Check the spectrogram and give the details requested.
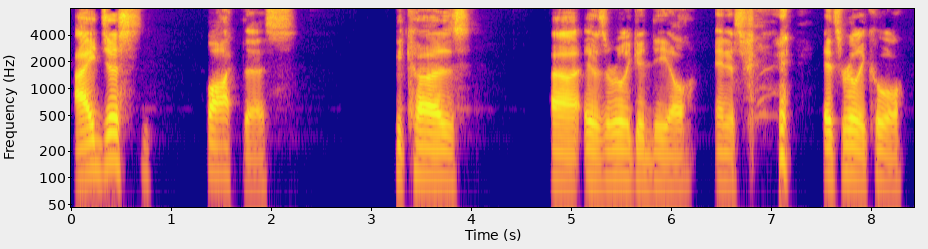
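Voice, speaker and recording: A man's voice: on the low side, slow, long pauses, clean tone, dry recording, clean studio sound. A man in his fifties, an engine builder in his workshop, walking through a project car in a rambling, enthusiastic way with lots of fillers and restarts. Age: 50s. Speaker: engine builder and shop owner. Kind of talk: casual walkaround of a project car.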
